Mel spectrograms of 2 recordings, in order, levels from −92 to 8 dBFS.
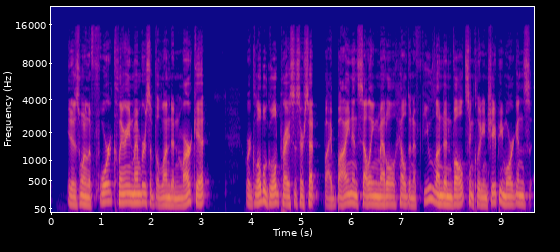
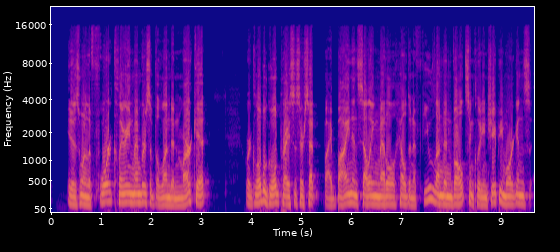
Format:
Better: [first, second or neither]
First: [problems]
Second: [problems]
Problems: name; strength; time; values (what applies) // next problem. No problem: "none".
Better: first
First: none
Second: distortion; slight; 7% of the sound clipped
